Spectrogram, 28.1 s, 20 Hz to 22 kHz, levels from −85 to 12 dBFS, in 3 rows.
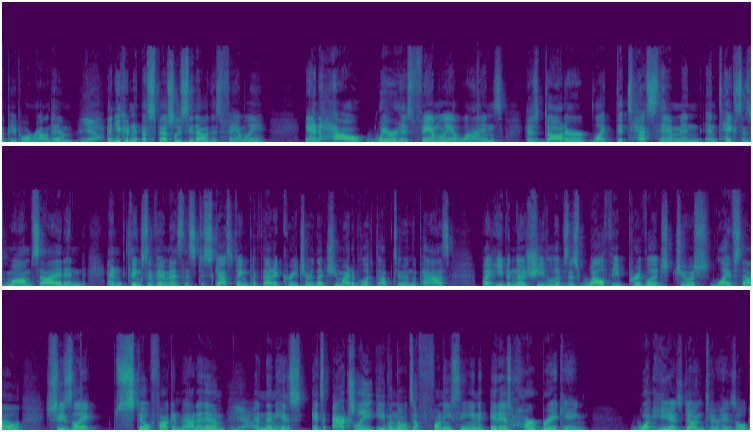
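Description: At 5.96 s, after "how where his family", at 19.72 s, between "lifestyle she's" and "still fucking mad at", and at 25.07 s, before "heartbreaking what he", a DC step of about -20 dBFS shifts the waveform's zero line. A 20 Hz high-pass then bleeds it away, leaving a brief low thump each time.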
